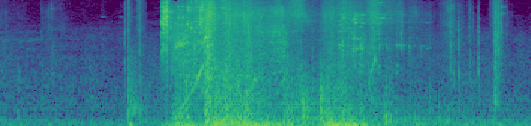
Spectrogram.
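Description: A heavy thud sounds as a body lands on the ground after a drop.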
